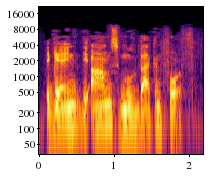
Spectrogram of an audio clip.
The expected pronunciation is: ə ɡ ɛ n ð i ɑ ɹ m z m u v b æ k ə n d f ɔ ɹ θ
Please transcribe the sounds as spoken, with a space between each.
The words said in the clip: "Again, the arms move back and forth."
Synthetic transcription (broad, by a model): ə ɡ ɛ n ð i ɑ ɹ m z m u v b æ k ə n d f ɔ ɹ θ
